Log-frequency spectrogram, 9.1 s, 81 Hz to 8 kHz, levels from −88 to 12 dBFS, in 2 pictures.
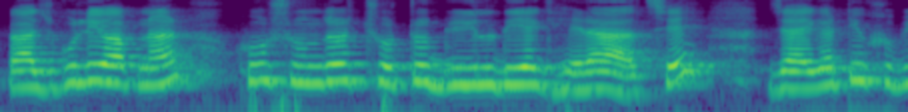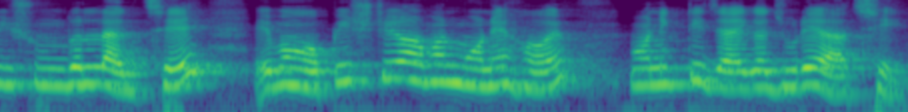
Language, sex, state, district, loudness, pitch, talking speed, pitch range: Bengali, female, West Bengal, Jhargram, -17 LUFS, 255 Hz, 150 wpm, 235-285 Hz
